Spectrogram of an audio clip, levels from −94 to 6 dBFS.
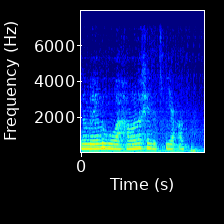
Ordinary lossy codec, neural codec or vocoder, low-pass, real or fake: Opus, 64 kbps; codec, 16 kHz, 0.4 kbps, LongCat-Audio-Codec; 7.2 kHz; fake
